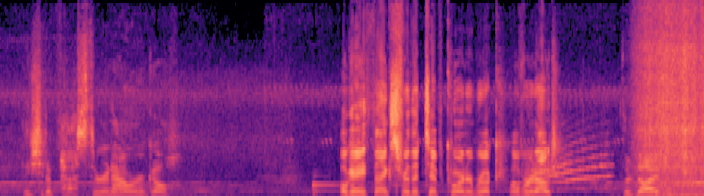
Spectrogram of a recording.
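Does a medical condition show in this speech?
No.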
